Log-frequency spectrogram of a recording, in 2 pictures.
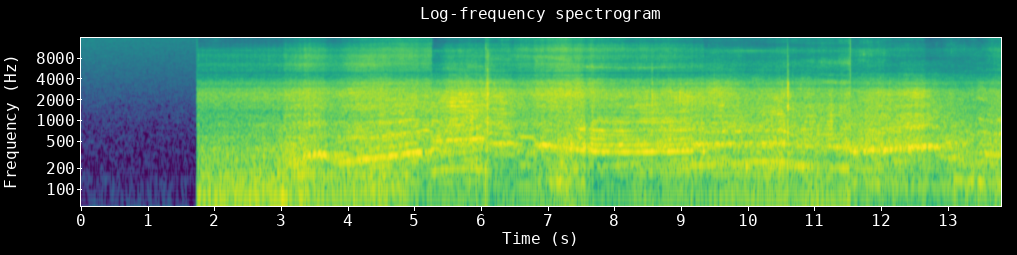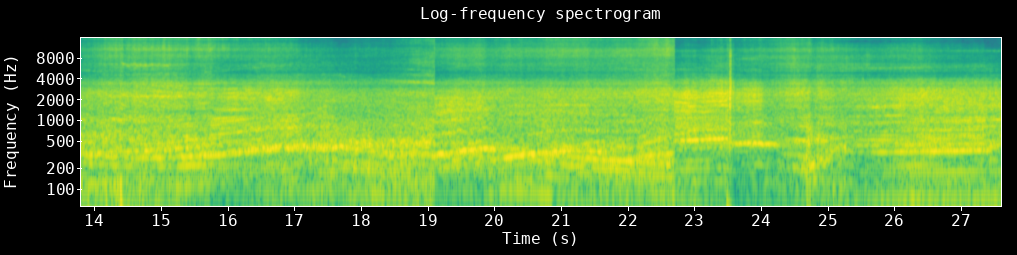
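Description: After a short silence, V8 Supercar race cars' V8 engines at racing speed on the circuit, the engine note repeatedly rising and falling as the cars accelerate, lift and pass.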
